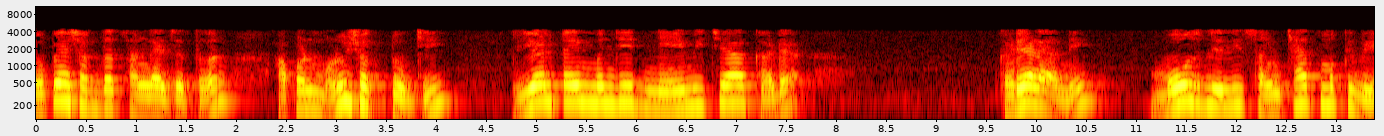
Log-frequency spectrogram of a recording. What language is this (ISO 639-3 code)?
mar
